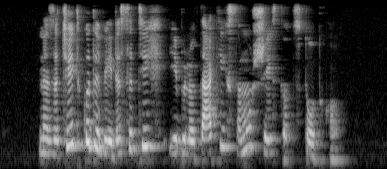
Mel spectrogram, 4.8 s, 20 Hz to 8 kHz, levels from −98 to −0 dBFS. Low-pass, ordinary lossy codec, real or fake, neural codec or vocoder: 7.2 kHz; none; real; none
